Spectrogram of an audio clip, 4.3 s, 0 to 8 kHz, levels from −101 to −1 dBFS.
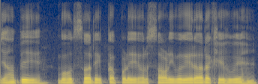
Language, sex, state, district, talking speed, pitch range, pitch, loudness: Hindi, male, Jharkhand, Ranchi, 155 wpm, 95-105 Hz, 100 Hz, -17 LUFS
